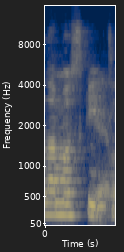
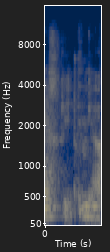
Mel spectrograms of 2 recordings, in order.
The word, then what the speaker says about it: La Mosquita: Am I saying it correctly? La Mosquita? La Mosquita. Yeah, La Mosquita. Oh, Mosquita. Okay.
